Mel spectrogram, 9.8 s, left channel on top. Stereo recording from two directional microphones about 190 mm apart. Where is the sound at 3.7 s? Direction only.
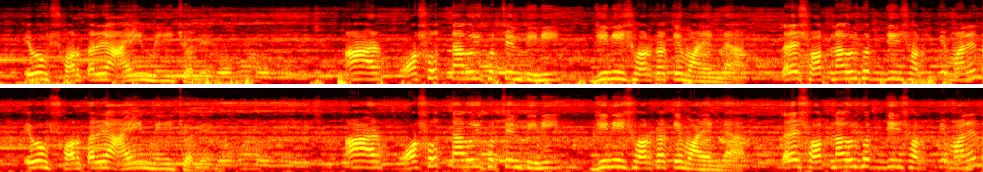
35° left (ahead or behind).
